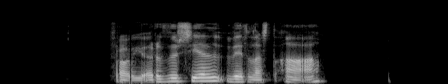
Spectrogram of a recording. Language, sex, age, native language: Icelandic, male, 40-49, Icelandic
